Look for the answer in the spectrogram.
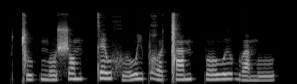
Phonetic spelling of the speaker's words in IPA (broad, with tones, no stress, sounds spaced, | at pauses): ǀ u˧ p ŋ o˧ ʃ ɔ˦ m tː ɛ˦ w xʷ ɤ˨˦ w i˦ p ʁʷ ɛ˧ ǀ a˧ m pː o˧ w ɯ˧ ɡʷ a˧ m u˧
